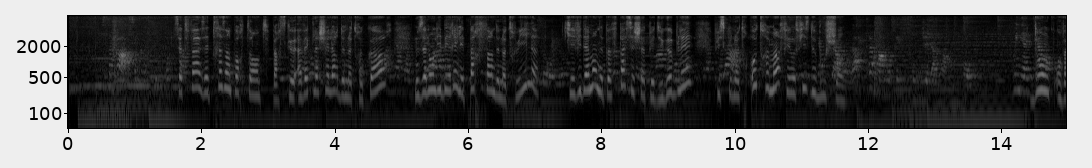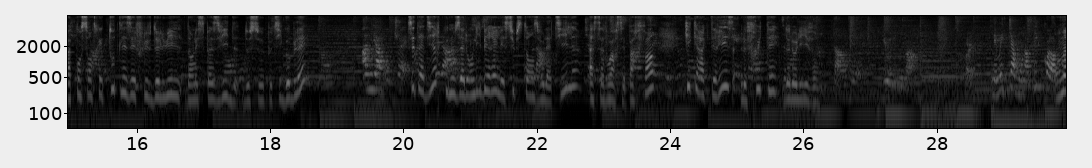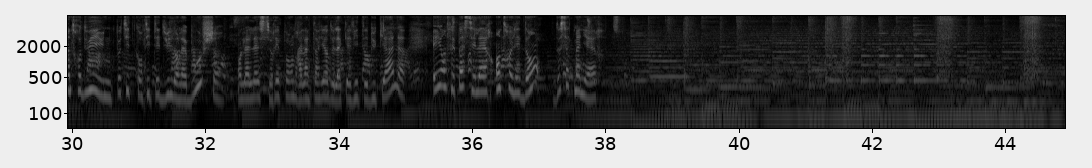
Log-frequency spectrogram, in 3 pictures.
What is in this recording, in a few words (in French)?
voice over naturel parlé explicatif; ARTE; La route des oliviers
